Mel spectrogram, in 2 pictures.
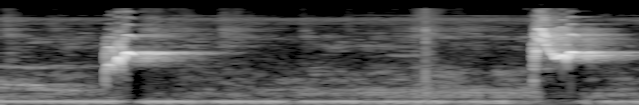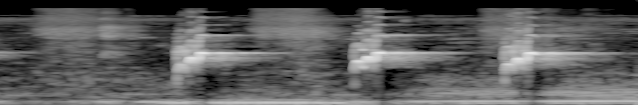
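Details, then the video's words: Greater green leafbird kept as a song-training bird, sounding strong whistled notes that sweep down then hold a level high tone, given in irregular bursts over a low steady hum. "cucak ijo gacor"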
